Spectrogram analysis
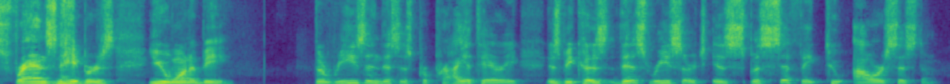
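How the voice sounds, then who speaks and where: A man, a doctor, delivering a scripted promotional presentation in a measured, emphatic reading style. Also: fairly high pitch, a little mellow. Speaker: doctor presenting a health program.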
